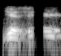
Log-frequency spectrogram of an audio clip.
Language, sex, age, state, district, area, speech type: Hindi, male, 30-45, Madhya Pradesh, Gwalior, rural, conversation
